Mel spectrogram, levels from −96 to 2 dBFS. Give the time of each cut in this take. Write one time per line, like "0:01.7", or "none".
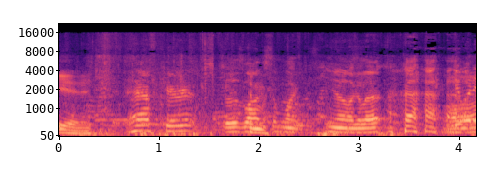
0:01.4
